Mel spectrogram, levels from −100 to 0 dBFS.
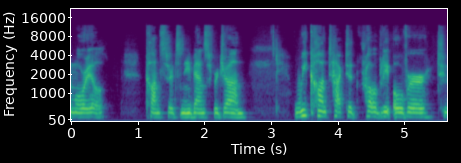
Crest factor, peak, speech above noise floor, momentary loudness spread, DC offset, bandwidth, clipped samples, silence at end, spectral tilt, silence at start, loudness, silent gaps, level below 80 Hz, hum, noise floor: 18 dB; -6 dBFS; 30 dB; 14 LU; under 0.1%; 12.5 kHz; under 0.1%; 0 s; -4.5 dB/octave; 0 s; -25 LUFS; none; -76 dBFS; none; -54 dBFS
